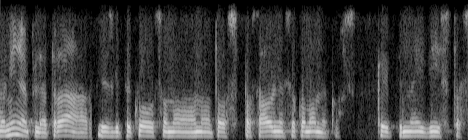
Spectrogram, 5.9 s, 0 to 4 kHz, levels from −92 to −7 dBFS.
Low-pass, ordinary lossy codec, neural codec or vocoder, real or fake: 3.6 kHz; Opus, 16 kbps; none; real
